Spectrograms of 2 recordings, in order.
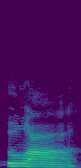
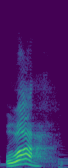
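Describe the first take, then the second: First: It sounds disappointed. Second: It sounds surprised.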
